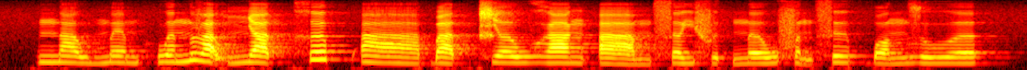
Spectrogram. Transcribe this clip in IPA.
n a̤˨˩ w m ɛ̤˨˩ m h w ə˨˦ n v a̰˧˨ w ɲ a˨˩ t̚ x ə˦˥ p̚ ʔ a̤ː˨˩ ɓ a˨˩ t̚ t͡ɕ əː˧ w ɣ a˧ ŋ ʔ aː˧˩ m s ə˧ j f ɨ˨˩ t̚ n əː˨˦ w f ə̰˧˨ n s ɨ˧ ɓ ɔ˨˦ n z u˧ ə̯

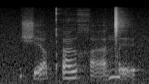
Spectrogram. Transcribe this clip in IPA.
ʃ ɛ̰ qʼ ɯ χ a̰ ŋ͡ǀ ɛ̰

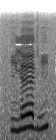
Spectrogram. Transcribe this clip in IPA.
i j ɛː ɡʱ i

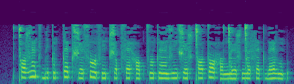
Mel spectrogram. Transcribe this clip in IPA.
ǀ ɔ ɮ ɛ̃ t͡s b i t ə̃ p t ɛ t ɕ ø s ɔ̃ s ĩ p ɕ ɔ p s ɛ h ɔ p t͡s ɔ̃ t ɛ̃ ɮ ĩ ɕ ø ɬ ǀ ɔ t ɔ h ɔ ŋ͡ǀ ø ɬ ŋ͡ǀ ə s ɛ t b ɛ v ũ p

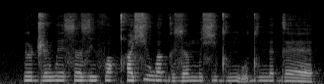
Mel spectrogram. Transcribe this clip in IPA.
ʏ ɖ͡ʐ e w e s ə z i f o qʰ ə ɕ ɪ w ɐ ɡ ʏ z œ m ə ɕ i d u ŋ ṵ d u ŋ ɛ ɡ ɛ

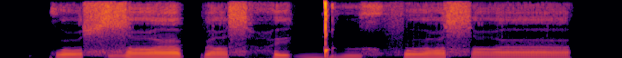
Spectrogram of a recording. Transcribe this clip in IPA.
k o˧˩˧ sˤ zˤ aː˧˥ p ɛ˨˩ sˤ h e˧˥ ɡ͡ǃ ɯː˧˩˧ x f ʌː˧˥ sˤ aː˨˩

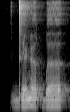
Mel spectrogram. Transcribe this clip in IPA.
d̪ ɪ ɳ ə ɓ ə

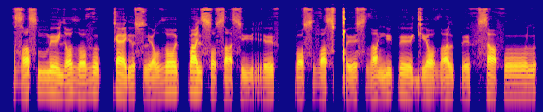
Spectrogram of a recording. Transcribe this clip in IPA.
zˤ i˩˧˩ sˤ mː øː˦˨ lʲ y˦ ðˤ y˩˧ v o˦˨ kː æ˦˨ ɾʲ o˩˧˩ s l ø˩˧ l ðˤ yː˦ pː ɑ˦ lʲ s y˩ sˤ e˩ s yː˩ r øː˩˧ f pː o˩˧ sˤ v ɯ˩˧ sˤ ǃ øː˩˧ s ðˤ i˩˧˩ ŋ y˦˨ p øː˦˨ ɡʲ øː˩˧˩ ðˤ ɯ˩˧˩ l p ø˩˧˩ f s ɑ˦˨ f oː˦ l

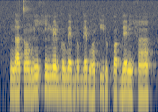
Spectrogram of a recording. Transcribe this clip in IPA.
n a˨ t ɔ̃˨ m ĩ˧ h ĩ˧ m ɛ̃˦ b o˧ w ɛ˧ b o˦ b ɛ˦˨ b ɔ̃˨˦ k i˧ ɾ u˨ k͡p ɔ˨˦ ɡ͡b ɛ˦˨ ɾ ĩ˨ h ã˧

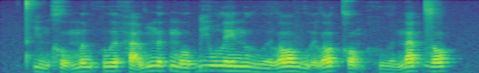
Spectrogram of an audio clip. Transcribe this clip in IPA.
t̪ʰ i˧˩ m x o̰˧˨ m ə˧ w h u˧ ə̯ h a̰˧˥ w n ə˦˥ t̚ m o˧ ɓ i˧ w l e˧ n l ṳ˨˩ ə̯ l ɔ˧ v ṵ˧˨ ə̯ l ɔ˦˥ t̚ x ɔ̰˧˨ m h ṳ˨˩ ə̯ n a˦˥ t̚ z ɔ˦˥ k̚

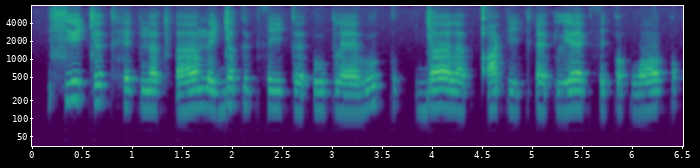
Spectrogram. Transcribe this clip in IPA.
sʲ e c ɘ k h e k n ɐ t͡sʼ ɐː m e ɟ ɐ k ɨ k θ iː k ɘ ʔ u k l ɛː β u k | ɟ ɐː l ɐː k qʼ a k iː k ʔ ɛː k lʲ ɛː k θ i k ɔ k β ɔ k

